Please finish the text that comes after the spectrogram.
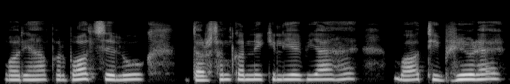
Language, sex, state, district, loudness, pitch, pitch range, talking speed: Hindi, male, Uttar Pradesh, Deoria, -19 LUFS, 225 Hz, 215-230 Hz, 200 wpm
